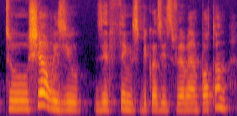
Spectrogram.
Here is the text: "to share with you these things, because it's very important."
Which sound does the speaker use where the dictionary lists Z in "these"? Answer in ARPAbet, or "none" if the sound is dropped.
none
